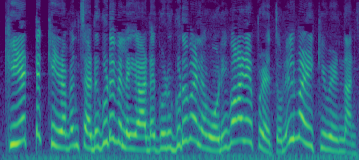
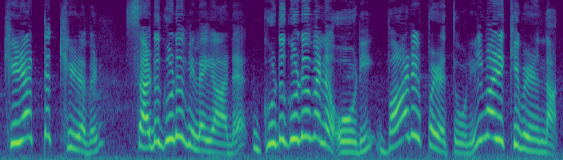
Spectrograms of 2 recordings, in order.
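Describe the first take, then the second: First: The sentence is spoken quickly. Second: The sentence is spoken slowly. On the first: "இப்போ இதை ஃபாஸ்டா சொல்லி practice பண்ணலாமா?" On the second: "நான் முதல்ல ஸ்லோவா சொல்லி காட்டுறேன்"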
